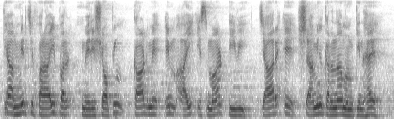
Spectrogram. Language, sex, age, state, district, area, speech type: Urdu, male, 18-30, Uttar Pradesh, Saharanpur, urban, read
